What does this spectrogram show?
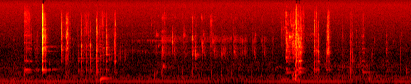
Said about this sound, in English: Quick hydration break. Get this guy some water, man. He's so dehydrated. He's been skating all day.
